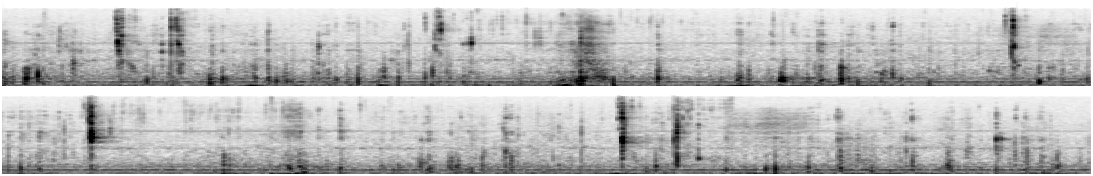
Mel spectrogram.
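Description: Fingers crackle and tear a crisp crust close to a microphone.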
